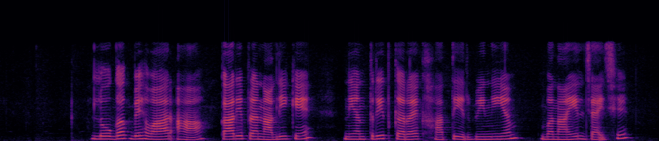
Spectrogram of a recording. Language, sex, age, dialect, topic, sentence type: Maithili, female, 31-35, Eastern / Thethi, banking, statement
